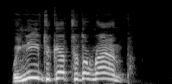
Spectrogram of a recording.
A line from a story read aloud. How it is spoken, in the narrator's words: Nikki shouted at Richard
